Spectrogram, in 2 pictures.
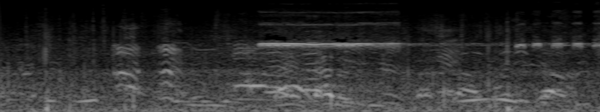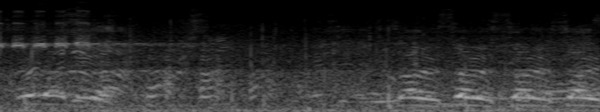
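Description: Players and onlookers shouting across an open football pitch, with a referee's whistle giving two steady, high blasts from about a second in, stopping play.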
